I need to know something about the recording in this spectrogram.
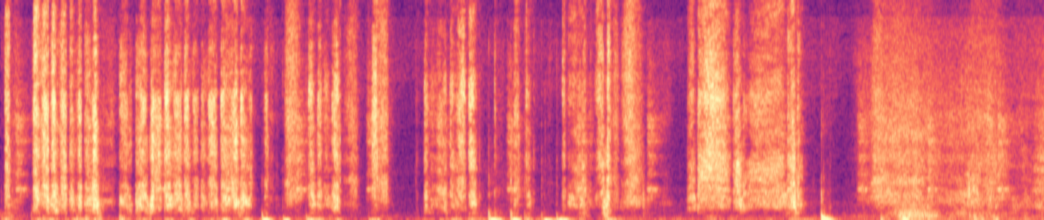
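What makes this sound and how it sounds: A black fineliner pen scratches and rubs quickly across an open grid-paper notebook lying flat on a wooden desk, fast messy scribbling. The bright, hissy strokes come in rapid bursts separated by short pauses.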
